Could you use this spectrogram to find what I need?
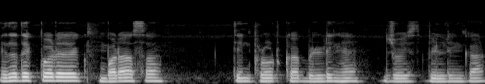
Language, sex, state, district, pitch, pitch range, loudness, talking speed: Hindi, male, Bihar, Vaishali, 150 Hz, 145-160 Hz, -17 LUFS, 220 wpm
